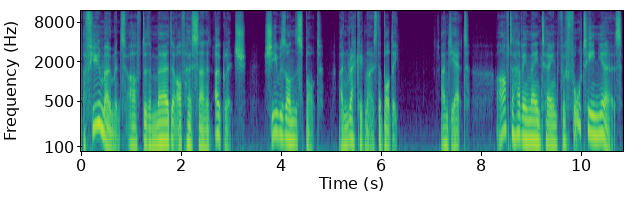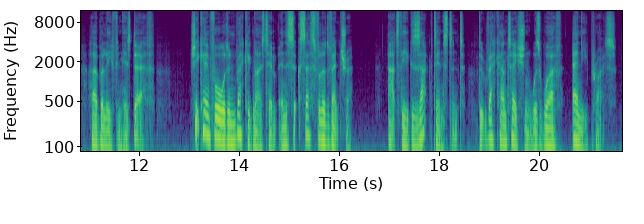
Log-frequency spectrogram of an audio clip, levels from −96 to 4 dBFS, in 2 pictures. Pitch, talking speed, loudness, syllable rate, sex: 110 Hz, 145 wpm, -19 LUFS, 4.8 syllables/s, male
